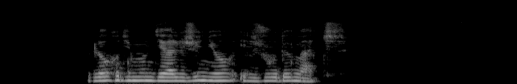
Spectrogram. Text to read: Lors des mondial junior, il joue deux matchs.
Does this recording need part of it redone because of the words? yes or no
yes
